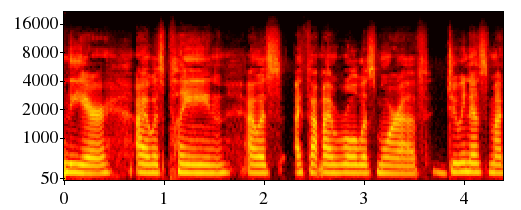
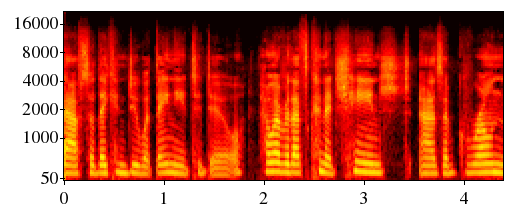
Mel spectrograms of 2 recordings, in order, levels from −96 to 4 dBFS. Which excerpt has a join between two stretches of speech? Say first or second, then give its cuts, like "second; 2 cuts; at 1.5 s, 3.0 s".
second; 2 cuts; at 1.8 s, 3.4 s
